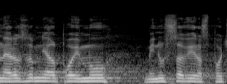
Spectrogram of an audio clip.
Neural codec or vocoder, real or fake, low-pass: none; real; 10.8 kHz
